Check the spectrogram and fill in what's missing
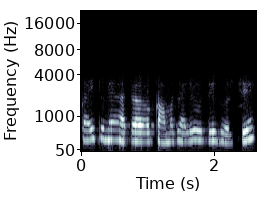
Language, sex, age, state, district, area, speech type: Marathi, female, 18-30, Maharashtra, Wardha, urban, conversation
